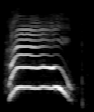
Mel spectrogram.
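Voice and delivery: very high, loud scream for help; panicked scream. A narrator's reading. Rabbit fleeing the noises, shrill panicked scream. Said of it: "screamed Rabbit".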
